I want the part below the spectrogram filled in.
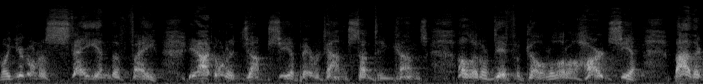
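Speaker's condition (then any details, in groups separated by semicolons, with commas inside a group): Vocal fold paralysis; pushes much air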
